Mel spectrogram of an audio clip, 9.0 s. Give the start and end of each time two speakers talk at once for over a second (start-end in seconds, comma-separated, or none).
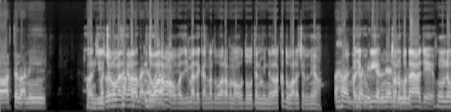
2.0-3.3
